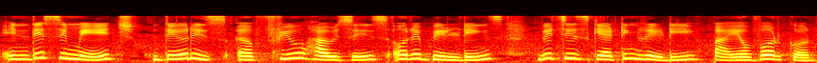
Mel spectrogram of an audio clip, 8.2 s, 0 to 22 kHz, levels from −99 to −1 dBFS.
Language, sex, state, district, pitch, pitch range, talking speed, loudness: English, female, Haryana, Jhajjar, 245 Hz, 215-280 Hz, 130 wpm, -15 LUFS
